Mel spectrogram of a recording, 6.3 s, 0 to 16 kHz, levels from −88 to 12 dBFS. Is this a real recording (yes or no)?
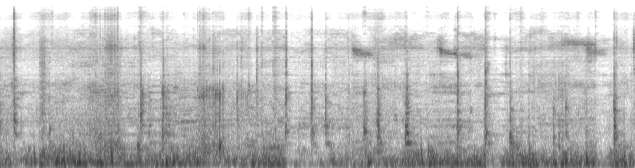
no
